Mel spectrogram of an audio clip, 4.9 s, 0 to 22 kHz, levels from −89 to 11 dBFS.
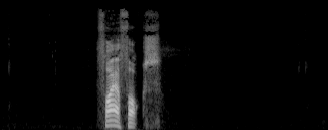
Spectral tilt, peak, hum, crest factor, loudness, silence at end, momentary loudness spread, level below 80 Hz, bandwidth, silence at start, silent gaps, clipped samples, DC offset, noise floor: -3.5 dB/octave; 0 dBFS; none; 24 dB; -18 LUFS; 2.55 s; 16 LU; -70 dBFS; 16.5 kHz; 1.5 s; none; under 0.1%; under 0.1%; -88 dBFS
